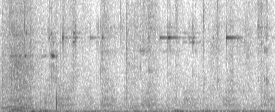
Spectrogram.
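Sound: dog whimpering and panting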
